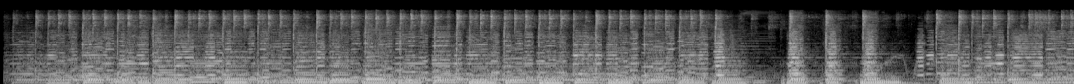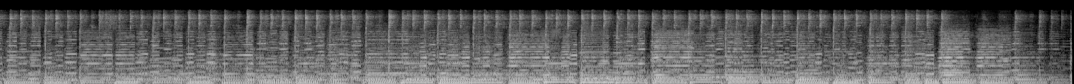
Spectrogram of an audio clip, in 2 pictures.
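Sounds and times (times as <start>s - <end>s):
tambourines playing tarantella: 0.1s - 21.4s.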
